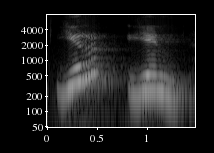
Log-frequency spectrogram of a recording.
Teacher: மேல்வாயை நாக்கின் நுனி மிகவும் பொருந்துவதால் பிறக்கும் மெய்யெழுத்துக்கள்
